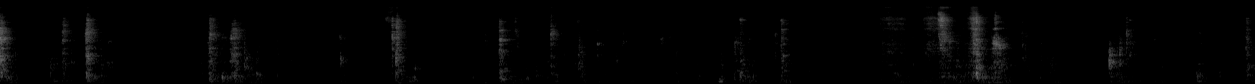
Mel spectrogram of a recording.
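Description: Close-up eating sounds from people eating crab by hand: irregular wet smacking and sucking, with small clicks as crab shell is picked apart. There is a longer run of sucking and smacking about nine seconds in.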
